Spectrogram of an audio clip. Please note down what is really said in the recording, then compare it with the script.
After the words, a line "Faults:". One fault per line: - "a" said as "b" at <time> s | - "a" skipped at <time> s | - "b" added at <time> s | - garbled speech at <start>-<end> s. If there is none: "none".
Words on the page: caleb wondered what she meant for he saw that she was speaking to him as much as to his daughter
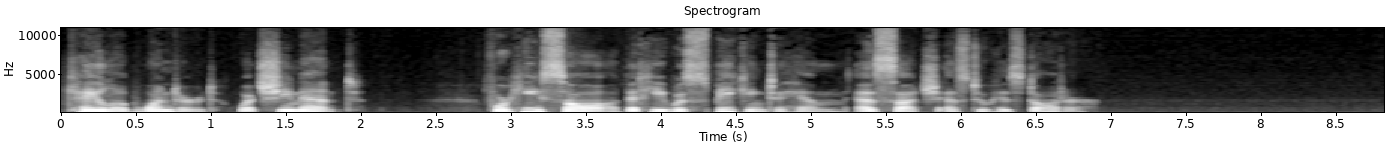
caleb wondered what she meant for he saw that he was speaking to him as such as to his daughter
Faults:
- "she" said as "he" at 3.9 s
- "much" said as "such" at 5.5 s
